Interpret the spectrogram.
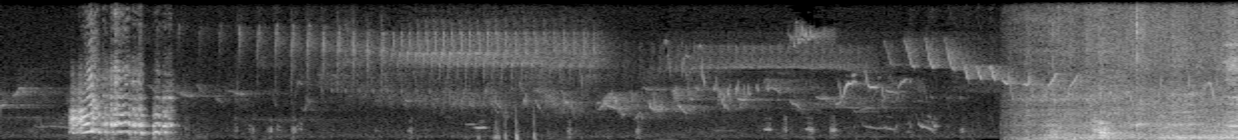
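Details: Turkey giving a loud, rattling gobble of under a second near the start, followed by quiet scattered chirps and a rising burst of broad noise at the end.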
